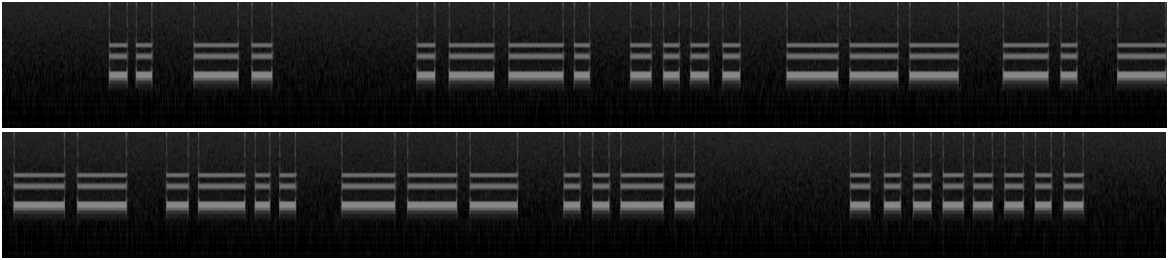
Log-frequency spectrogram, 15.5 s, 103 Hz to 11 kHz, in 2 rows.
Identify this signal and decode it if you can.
Morse code, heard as a keyed tone, hand-sent with a straight key, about 12 wpm, 730 Hz. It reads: IN PHONOLOF <HH>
